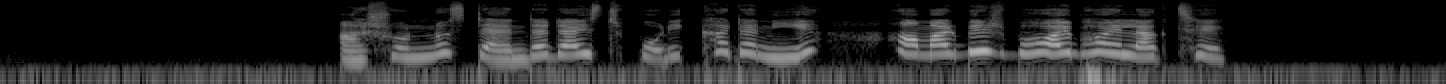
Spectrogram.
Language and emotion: Bengali, fearful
